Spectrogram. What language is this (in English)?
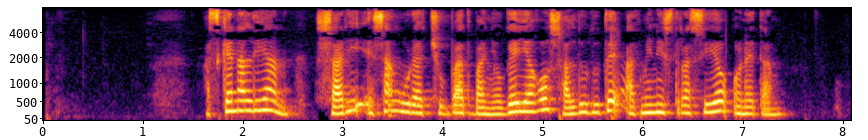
Basque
